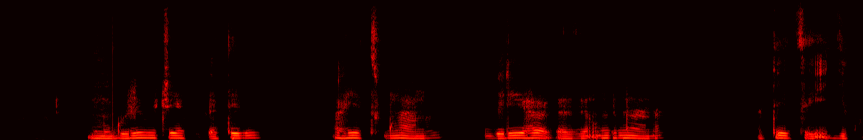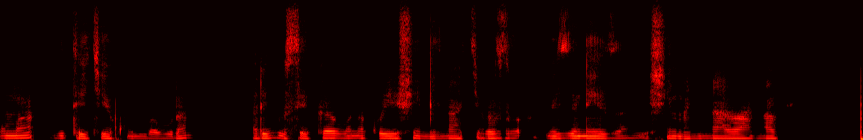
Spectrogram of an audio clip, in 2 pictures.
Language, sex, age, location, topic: Kinyarwanda, female, 25-35, Kigali, health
